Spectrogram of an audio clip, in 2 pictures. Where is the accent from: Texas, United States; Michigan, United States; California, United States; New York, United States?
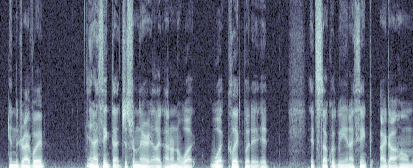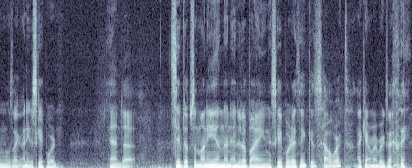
California, United States; Orange County; born or raised there; also born or lived in San Luis Obispo / Santa Barbara / Gardena / Torrance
